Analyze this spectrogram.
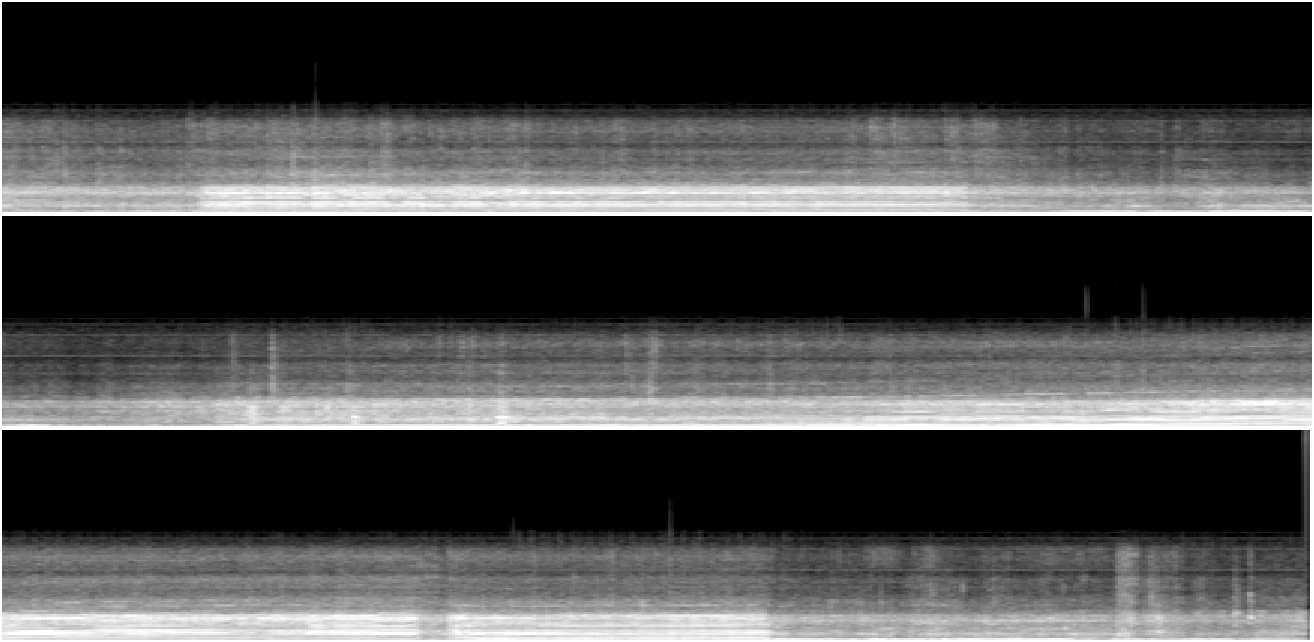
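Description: A racing car engine roars loudly close by, revving up and down through the gears.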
